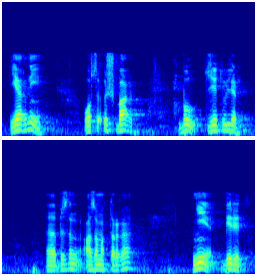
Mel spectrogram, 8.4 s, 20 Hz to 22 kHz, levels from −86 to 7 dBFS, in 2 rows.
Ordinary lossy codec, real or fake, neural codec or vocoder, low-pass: AAC, 48 kbps; real; none; 5.4 kHz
